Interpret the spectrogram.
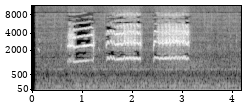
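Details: ['Male common kestrel calling for his mate at the nest, recorded by nest camera. Three drawn-out, harmonic whining calls, each about half a second long, over a steady low electrical hum.']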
